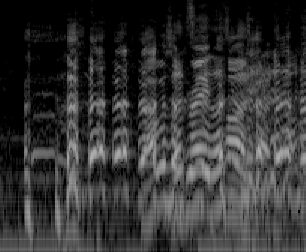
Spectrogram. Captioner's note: laughs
